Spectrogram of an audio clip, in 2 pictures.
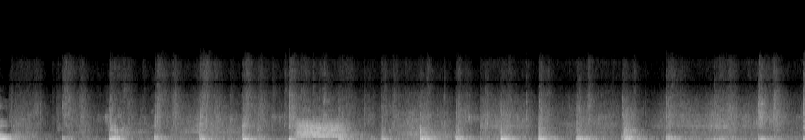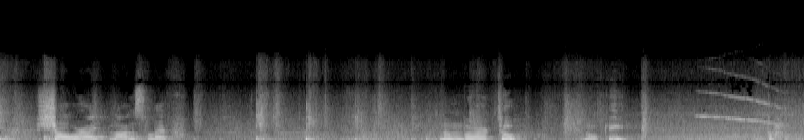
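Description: Footsteps walk briskly on a hard floor.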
